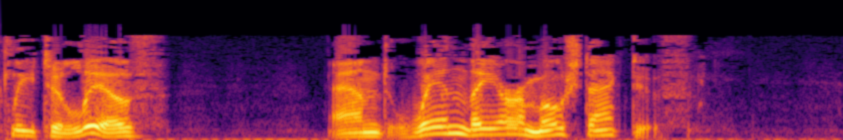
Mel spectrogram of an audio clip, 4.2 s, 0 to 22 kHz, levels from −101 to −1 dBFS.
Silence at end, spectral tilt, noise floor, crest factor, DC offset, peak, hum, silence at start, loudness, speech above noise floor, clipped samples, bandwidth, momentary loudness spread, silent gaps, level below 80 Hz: 0.95 s; -6 dB/octave; -46 dBFS; 12 dB; under 0.1%; 0 dBFS; none; 0 s; -11 LUFS; 35 dB; 0.3%; 8 kHz; 13 LU; none; -48 dBFS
